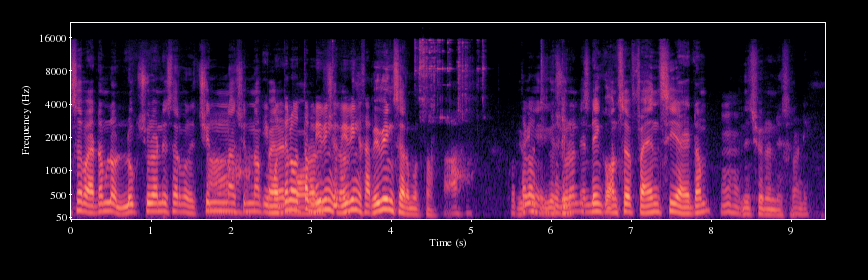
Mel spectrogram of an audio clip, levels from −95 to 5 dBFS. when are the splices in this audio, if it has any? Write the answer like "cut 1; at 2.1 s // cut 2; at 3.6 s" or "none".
cut 1; at 6.5 s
